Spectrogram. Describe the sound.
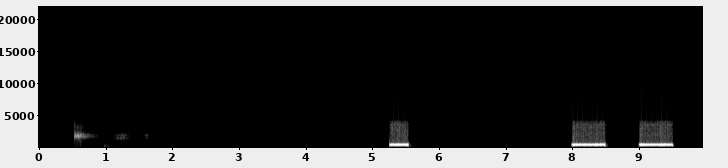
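Telephone ringback tone while placing a call to an organization's national headquarters: three steady buzzing bursts follow a soft click. A long pause comes before the second burst, and the last two arrive close together, alone and with no talk.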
